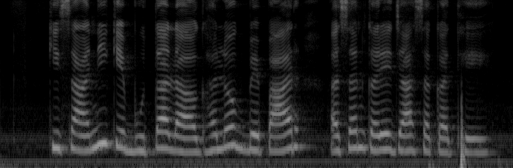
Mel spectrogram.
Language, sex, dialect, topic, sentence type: Chhattisgarhi, female, Western/Budati/Khatahi, agriculture, statement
